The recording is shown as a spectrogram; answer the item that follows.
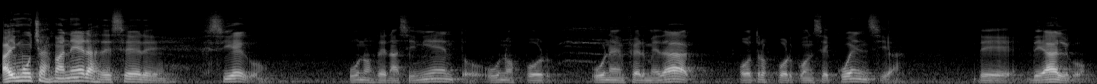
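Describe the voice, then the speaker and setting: A man preaching a sermon as pastor, deliberate, with pauses and fillers, rising in force on key words. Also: fairly low pitch, animated, a little mellow. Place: church.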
